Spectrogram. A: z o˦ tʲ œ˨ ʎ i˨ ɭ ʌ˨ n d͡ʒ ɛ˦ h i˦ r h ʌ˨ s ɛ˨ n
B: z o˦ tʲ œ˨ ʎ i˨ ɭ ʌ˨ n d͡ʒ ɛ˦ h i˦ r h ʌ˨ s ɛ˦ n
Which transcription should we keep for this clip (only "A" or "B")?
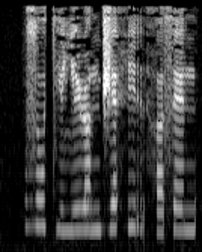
B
